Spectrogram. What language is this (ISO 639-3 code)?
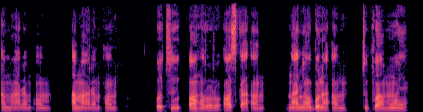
ibo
